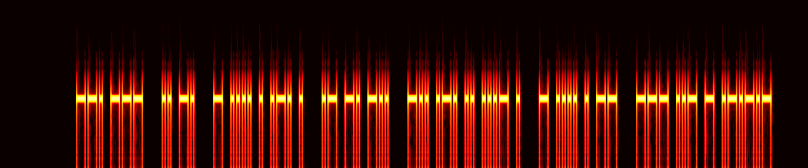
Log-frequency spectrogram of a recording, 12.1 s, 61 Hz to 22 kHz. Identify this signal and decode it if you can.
Morse code, heard as a keyed tone, about 28 wpm, 700 Hz. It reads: GO IN THERE AND DRIVE THEM OUT.
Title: Sentences from Top 500 Words 28wpm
